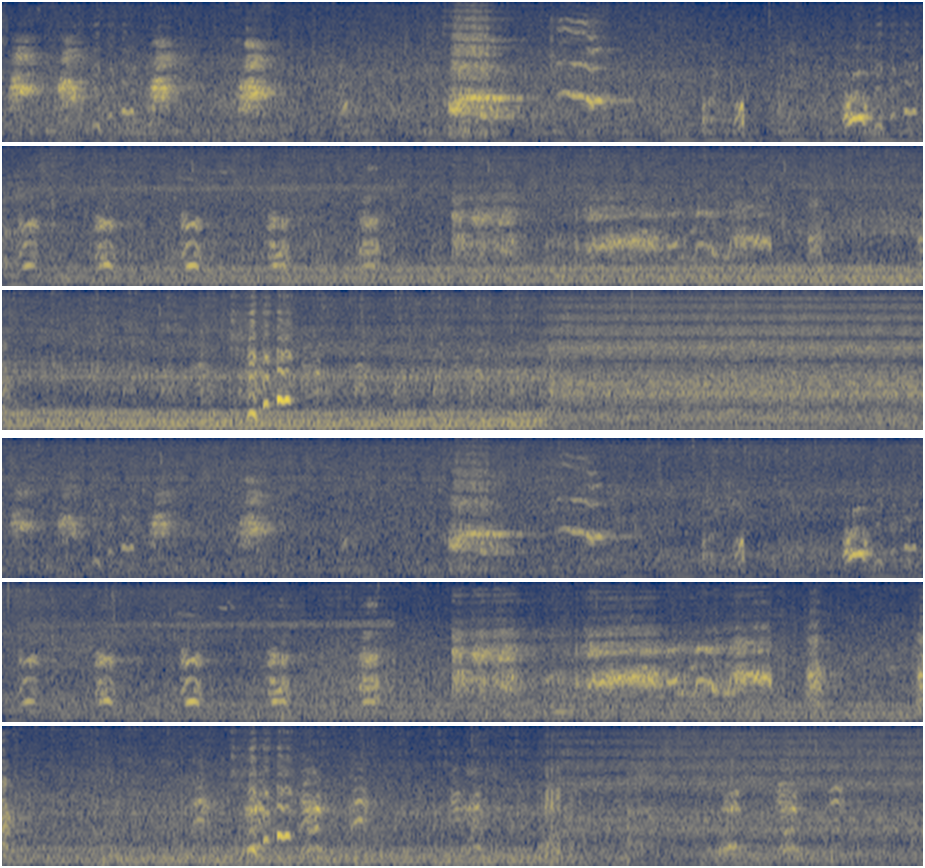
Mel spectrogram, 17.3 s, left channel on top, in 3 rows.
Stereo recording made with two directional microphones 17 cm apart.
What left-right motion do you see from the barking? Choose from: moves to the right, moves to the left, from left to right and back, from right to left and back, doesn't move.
moves to the right.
